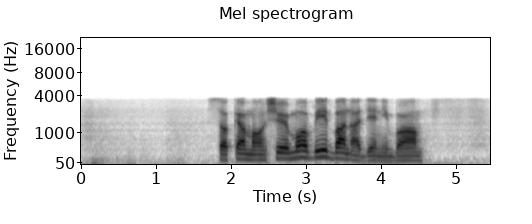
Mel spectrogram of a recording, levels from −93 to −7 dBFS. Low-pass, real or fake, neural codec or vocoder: 3.6 kHz; fake; codec, 16 kHz, 0.2 kbps, FocalCodec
